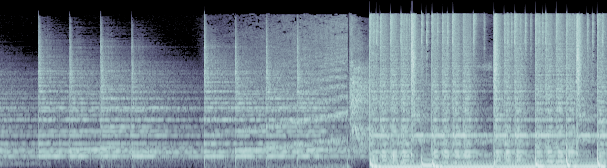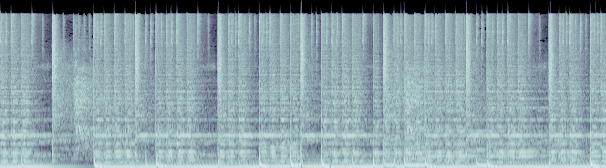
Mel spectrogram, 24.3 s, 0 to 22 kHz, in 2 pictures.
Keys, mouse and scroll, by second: 0.8 right click, 1.9 ctrl+z, 3.1 ctrl+z, 6.3 ctrl+z.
